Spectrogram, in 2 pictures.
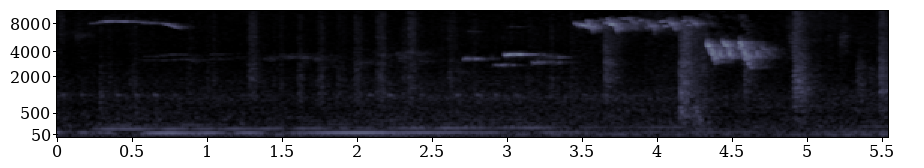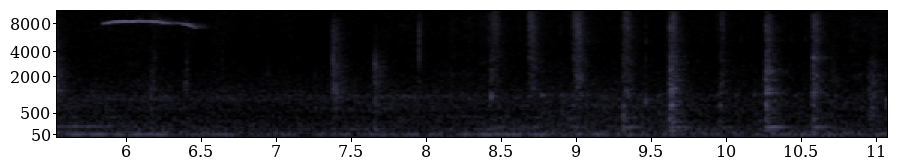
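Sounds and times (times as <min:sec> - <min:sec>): small bird chirping: 0:00.0 - 0:04.9, 0:05.8 - 0:06.6.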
